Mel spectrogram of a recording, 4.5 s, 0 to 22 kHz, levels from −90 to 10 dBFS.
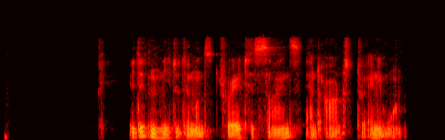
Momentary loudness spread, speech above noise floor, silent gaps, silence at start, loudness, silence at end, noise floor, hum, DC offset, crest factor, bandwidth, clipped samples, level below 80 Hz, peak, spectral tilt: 7 LU; 51 dB; none; 1 s; -36 LUFS; 0.45 s; -86 dBFS; none; under 0.1%; 20 dB; 8 kHz; under 0.1%; -60 dBFS; -16 dBFS; -5.5 dB/octave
